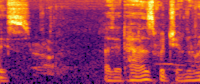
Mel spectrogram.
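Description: A young man speaks quietly up close.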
